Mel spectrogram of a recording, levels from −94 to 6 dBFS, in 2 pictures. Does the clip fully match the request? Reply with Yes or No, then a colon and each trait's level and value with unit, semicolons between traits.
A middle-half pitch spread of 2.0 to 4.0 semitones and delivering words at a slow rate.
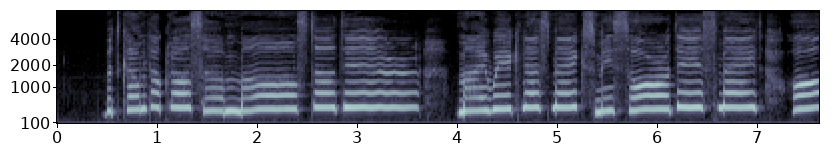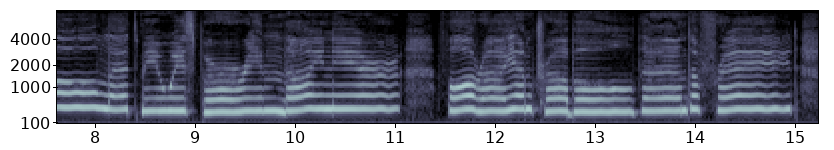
Yes: average, 3.4 semitones; slow, 100 wpm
